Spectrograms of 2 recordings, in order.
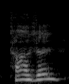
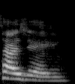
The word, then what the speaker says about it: Taji: Is it Taja? Tajay? It's Taji.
